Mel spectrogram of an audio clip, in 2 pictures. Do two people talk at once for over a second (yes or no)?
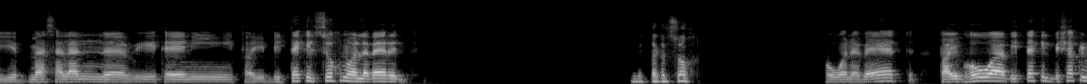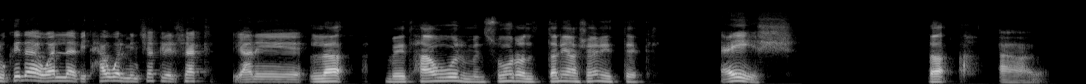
no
